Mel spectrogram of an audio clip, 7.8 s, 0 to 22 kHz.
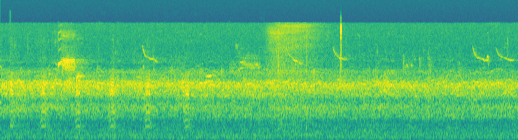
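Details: A vast migrating flock of Lesser Snow Geese calls overhead above the farm fields and marshes of a Canadian bird sanctuary in November 2011. A continuous wall of overlapping honks carries sharper yelps scattered throughout.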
